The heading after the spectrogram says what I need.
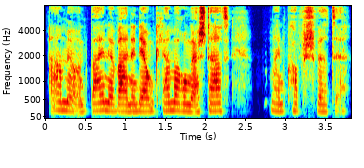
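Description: Audiobook narrator, female; calm, measured first-person reading, slightly breathy, dry. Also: medium pitch, dry recording.

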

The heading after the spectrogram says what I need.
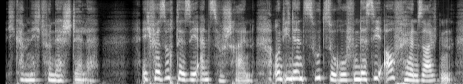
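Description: Hushed, gravelly woman narrating a novel. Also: on the high side, a little fast, no room sound, studio quality. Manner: hushed, breathy half-whisper. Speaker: audiobook narrator. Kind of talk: first-person novel narration.

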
